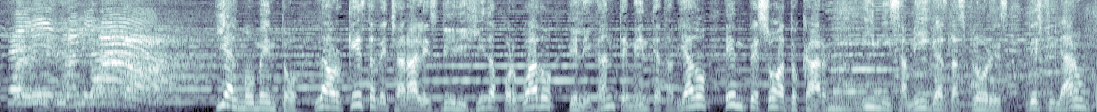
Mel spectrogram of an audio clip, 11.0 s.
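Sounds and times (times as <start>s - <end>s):
crowd shouting in unison: 0.0s - 2.1s
speech: 2.2s - 10.9s.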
